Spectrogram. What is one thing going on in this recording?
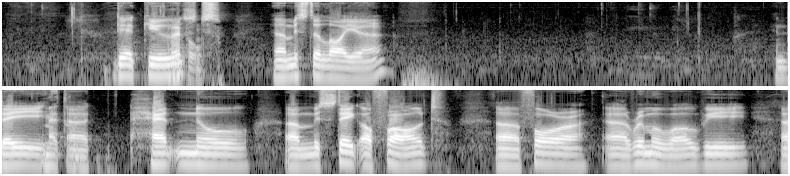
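An elderly man speaks steadily into a microphone, with pauses.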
